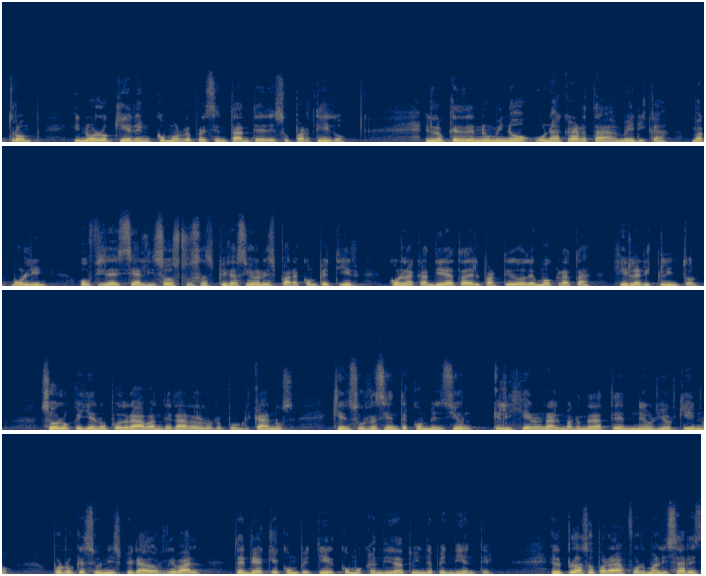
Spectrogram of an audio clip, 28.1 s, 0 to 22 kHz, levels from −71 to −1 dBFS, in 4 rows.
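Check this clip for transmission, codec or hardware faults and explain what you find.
One fault turns up: a gap at a join of encoded pieces, from 8.79 to 8.82 s. The audio was evidently encoded in separate segments and spliced without trimming, so the encoder's start-up delay and the padding on the final frame of the earlier piece both remain at the seam. That leaves a 26 ms hole of silence in otherwise continuous sound, with smeared edges, after which the sound resumes exactly where it broke off.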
